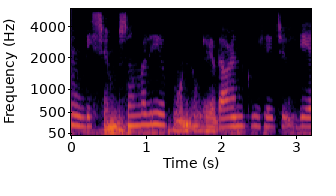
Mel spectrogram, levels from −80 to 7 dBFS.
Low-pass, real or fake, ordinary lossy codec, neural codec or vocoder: 5.4 kHz; fake; none; codec, 16 kHz, 1 kbps, X-Codec, WavLM features, trained on Multilingual LibriSpeech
